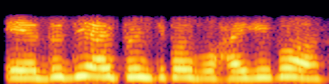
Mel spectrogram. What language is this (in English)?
Manipuri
